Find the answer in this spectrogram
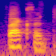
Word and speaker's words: flaccid: Flaccid. It's actually pronounced flaccid.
